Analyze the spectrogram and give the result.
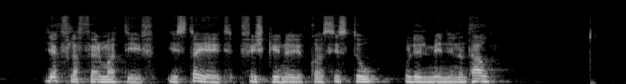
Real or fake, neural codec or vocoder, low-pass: fake; vocoder, 22.05 kHz, 80 mel bands, WaveNeXt; 9.9 kHz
